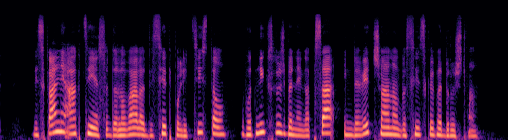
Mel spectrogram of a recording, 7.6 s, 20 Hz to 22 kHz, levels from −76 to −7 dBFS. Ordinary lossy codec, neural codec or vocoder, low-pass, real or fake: none; codec, 44.1 kHz, 2.6 kbps, DAC; 14.4 kHz; fake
